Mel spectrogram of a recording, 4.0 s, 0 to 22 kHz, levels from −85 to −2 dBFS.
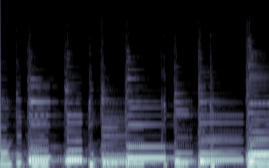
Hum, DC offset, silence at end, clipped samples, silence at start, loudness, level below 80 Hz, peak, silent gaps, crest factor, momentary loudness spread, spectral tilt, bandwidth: none; under 0.1%; 0 s; under 0.1%; 0 s; -23 LUFS; -54 dBFS; -4 dBFS; none; 16 dB; 7 LU; -11 dB/octave; 4.8 kHz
